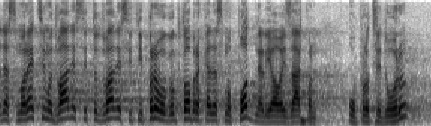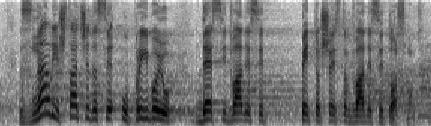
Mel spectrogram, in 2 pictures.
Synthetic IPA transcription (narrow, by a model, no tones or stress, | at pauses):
kad̪asmoɾe̞t̪simo̞d̪ʋaːd̪eset̪oɡd̪ʋaːd̪eset̪ipr̩ʋo̞ɡokt̪o̞ːbɾakad̪asmo̞po̞d̪ne̞lio̞ʋajzaːko̞n | upɾo̞t̪se̞d̪uːɾu | znaliʃt̪at͡ɕe̞d̪ase̞upɾiːbo̞jud̪e̞sid̪ʋaːd̪eset̪̚ | peːt̪o̞ɡʃeːst̪o̞ɡd̪ʋaːd̪eset̪o̞̰ːsmo̰ɡ̥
